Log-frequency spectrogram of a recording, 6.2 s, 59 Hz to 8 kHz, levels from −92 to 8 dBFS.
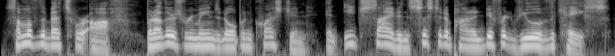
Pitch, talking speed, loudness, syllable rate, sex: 140 Hz, 225 wpm, -19 LUFS, 5.9 syllables/s, male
